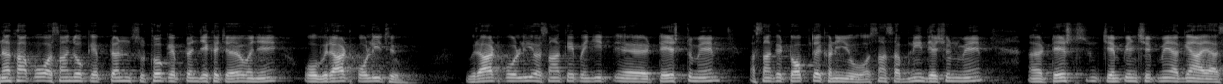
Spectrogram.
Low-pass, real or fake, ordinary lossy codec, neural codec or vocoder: 7.2 kHz; real; none; none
